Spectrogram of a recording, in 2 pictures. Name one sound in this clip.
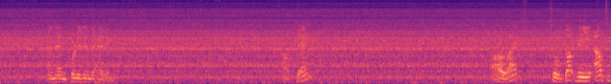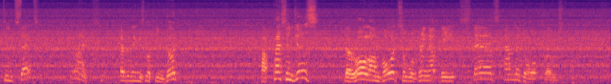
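An elderly man speaks calmly nearby, explaining.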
